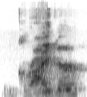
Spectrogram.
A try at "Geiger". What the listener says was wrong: there's not even an R.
